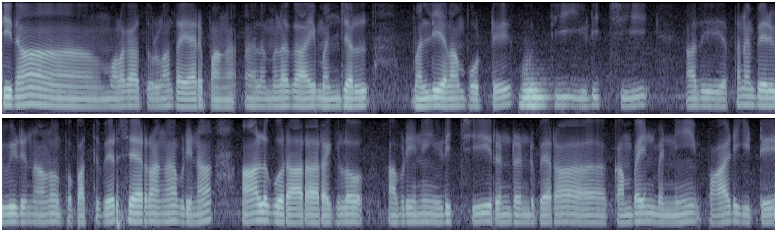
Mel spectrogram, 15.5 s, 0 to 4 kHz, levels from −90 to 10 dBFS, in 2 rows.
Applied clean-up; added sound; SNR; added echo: none; Brass instrument; -1 dB; none.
